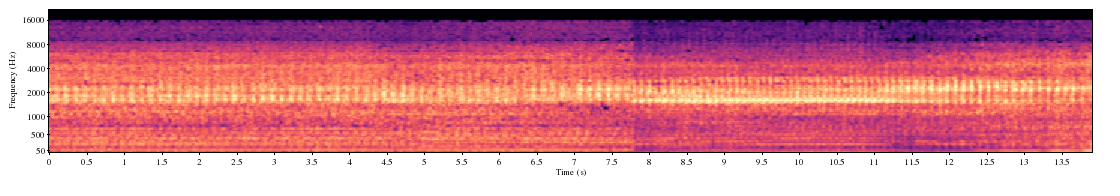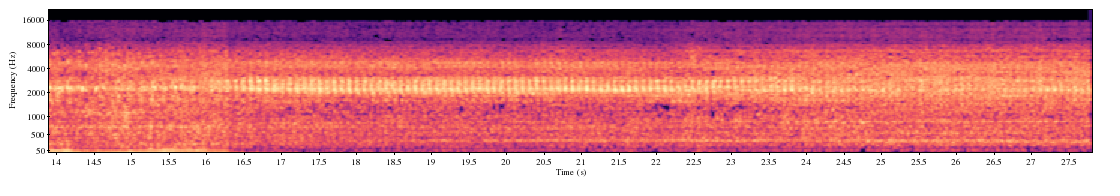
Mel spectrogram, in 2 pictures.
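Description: A sawmill machine hums and whines steadily.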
